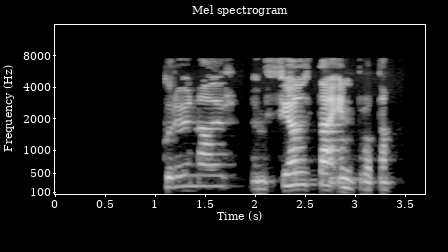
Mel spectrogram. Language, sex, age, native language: Icelandic, female, 40-49, Icelandic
